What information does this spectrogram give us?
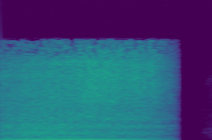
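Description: A vehicle speeding off: a loud, steady engine roar with a low droning hum that eases slightly, then cuts off abruptly into silence.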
